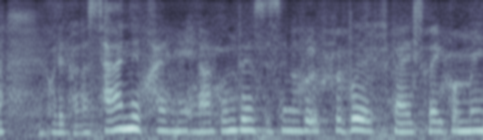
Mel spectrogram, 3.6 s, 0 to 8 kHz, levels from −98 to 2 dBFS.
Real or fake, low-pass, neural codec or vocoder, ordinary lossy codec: fake; none; codec, 16 kHz, 1 kbps, FunCodec, trained on LibriTTS, 50 frames a second; none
